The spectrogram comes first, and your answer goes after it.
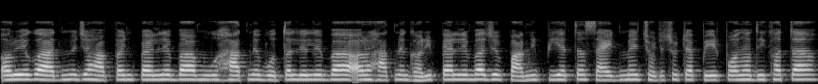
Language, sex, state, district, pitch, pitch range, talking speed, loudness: Bhojpuri, female, Uttar Pradesh, Ghazipur, 220 Hz, 215-225 Hz, 205 wpm, -16 LUFS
